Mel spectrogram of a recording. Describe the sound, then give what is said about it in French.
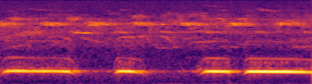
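Pigeons coo in four low, steady, droning calls, one short and the others longer, fairly loud, with no talking. “D'ailleurs, il me fait penser qu'il me reste un peu de vieux pain pour les pigeons.”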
